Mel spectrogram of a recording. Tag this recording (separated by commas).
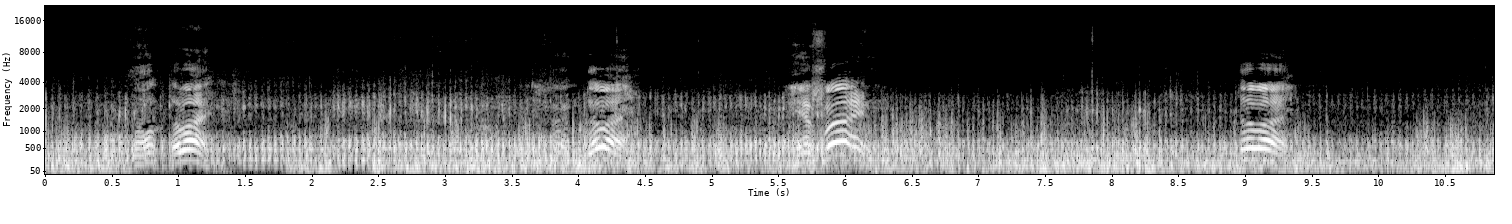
skateboarding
